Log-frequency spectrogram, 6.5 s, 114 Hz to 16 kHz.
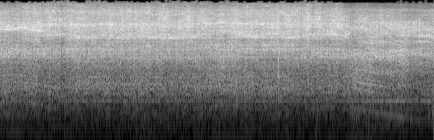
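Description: Angle grinder with a knotted wire wheel running steadily against a steel fillet weld, a constant motor whine over a harsh scrubbing hiss, brushing slag and spatter off a fresh 7018 stick weld.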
